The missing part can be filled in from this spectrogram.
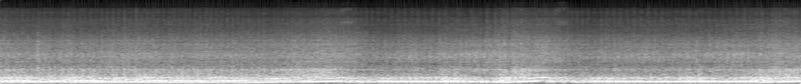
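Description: Low, steady engine idle with an uneven, wavering beat instead of a smooth hum; a rough idle, cause not evident.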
